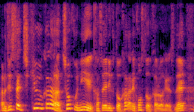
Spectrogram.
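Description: Over a quiet background, the speaker talks at a fairly quick pace with vocal fry and very wide pitch swings. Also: man. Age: 50s. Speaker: spiritual YouTuber and blogger; spiritual YouTuber, blogger. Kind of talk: casual vlog monologue. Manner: animated. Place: home room. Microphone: phone near.

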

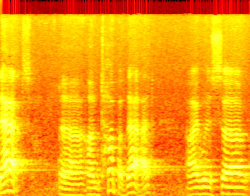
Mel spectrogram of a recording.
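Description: Audible room echo and light background noise accompany a man's speech. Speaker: retired art historian and artist. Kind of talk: panel conversation. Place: stage.

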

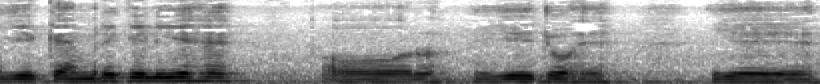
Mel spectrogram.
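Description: Against light background noise, the voice keeps a fairly even intonation. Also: man. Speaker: product reviewer. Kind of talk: unboxing product review. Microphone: phone near.

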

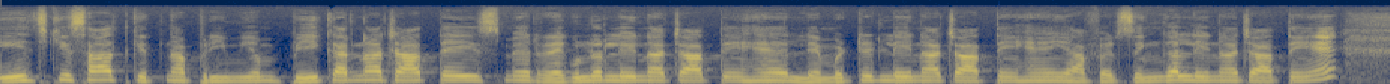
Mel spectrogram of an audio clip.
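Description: Recorded dry and close with no echo, a man speaks at a moderate pace with a dark, mellow tone and a high pitch. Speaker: insurance advisor and YouTuber. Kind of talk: tutorial.

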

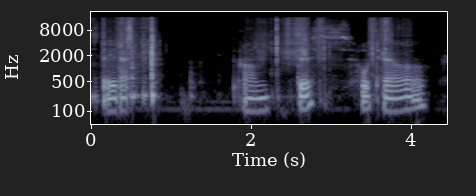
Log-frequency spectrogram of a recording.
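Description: A man speaks over loud background noise. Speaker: vlogger. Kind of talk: casual vlog chat. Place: home room. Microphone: phone near.

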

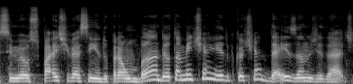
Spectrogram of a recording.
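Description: Very wide pitch swings mark the way this man speaks. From Brazil. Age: 30s. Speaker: pastor. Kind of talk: casual chat. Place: studio. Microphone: studio mic.

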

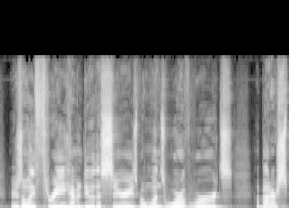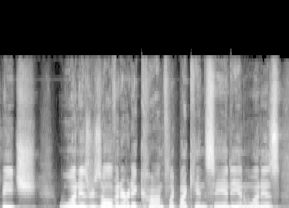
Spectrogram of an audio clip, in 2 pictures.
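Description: The speaker keeps a moderate pace with fairly even intonation and very even loudness. The background is quiet. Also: man. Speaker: preacher. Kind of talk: sermon. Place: church.

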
